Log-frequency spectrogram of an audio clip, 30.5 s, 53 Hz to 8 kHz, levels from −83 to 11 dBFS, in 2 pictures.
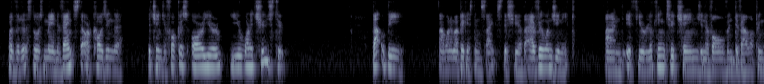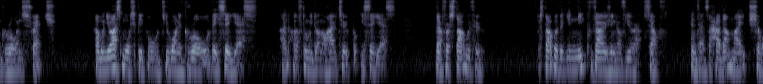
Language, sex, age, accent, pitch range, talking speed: English, male, 30-49, British, 120-140 Hz, 180 wpm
